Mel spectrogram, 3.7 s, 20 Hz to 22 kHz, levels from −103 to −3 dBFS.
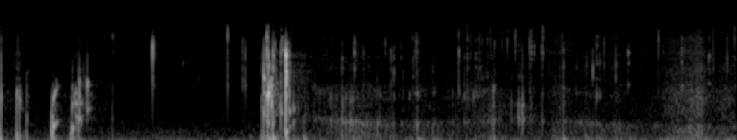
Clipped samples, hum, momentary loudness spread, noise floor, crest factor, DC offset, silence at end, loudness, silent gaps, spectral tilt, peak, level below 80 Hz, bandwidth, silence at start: under 0.1%; none; 22 LU; -75 dBFS; 38 dB; under 0.1%; 1.55 s; -40 LUFS; none; -2 dB/octave; -12 dBFS; -68 dBFS; 16.5 kHz; 0.25 s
